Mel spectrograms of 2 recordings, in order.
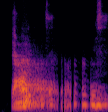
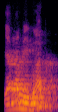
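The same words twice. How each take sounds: First: A soft, hushed whisper; half-joking whispered aside. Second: Said in the usual way. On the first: Shown as a demonstration. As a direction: whisper the warning like a secret. Repeats the warning, then whispers it.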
